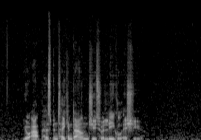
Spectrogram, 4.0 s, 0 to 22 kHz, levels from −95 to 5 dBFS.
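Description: A short speech recording with overdone noise removal running the whole way through. The reduction was set too hard, so bands near the noise estimate get pulled down or switched off, taking quiet parts of the voice too. The background drops and breaks up into twinkly specks.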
